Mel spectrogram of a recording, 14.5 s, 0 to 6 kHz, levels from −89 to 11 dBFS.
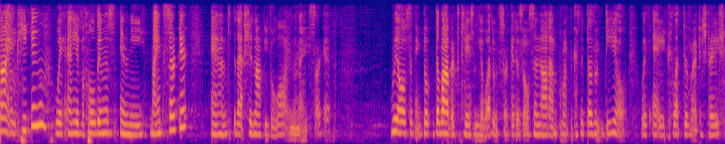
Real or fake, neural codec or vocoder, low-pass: fake; codec, 44.1 kHz, 1.7 kbps, Pupu-Codec; 5.4 kHz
